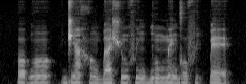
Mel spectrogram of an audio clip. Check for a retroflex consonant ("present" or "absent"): absent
